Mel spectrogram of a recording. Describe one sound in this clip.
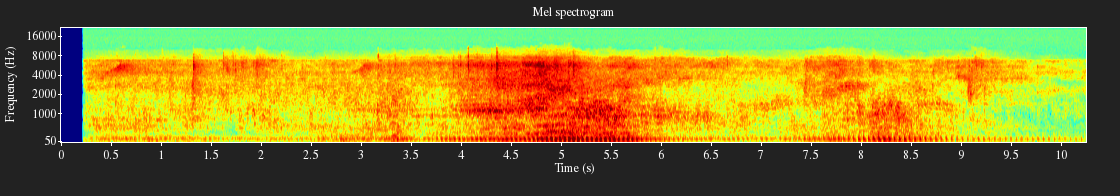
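Dry leaves rustle under small footsteps.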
